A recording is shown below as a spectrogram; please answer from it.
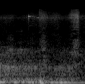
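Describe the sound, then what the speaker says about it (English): A young female dog named Delilah growls while tugging at a tug-of-war toy, a low, rumbling, continuous growl with a few rougher swells, close by and fairly quiet. "That's a pretty big growl"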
